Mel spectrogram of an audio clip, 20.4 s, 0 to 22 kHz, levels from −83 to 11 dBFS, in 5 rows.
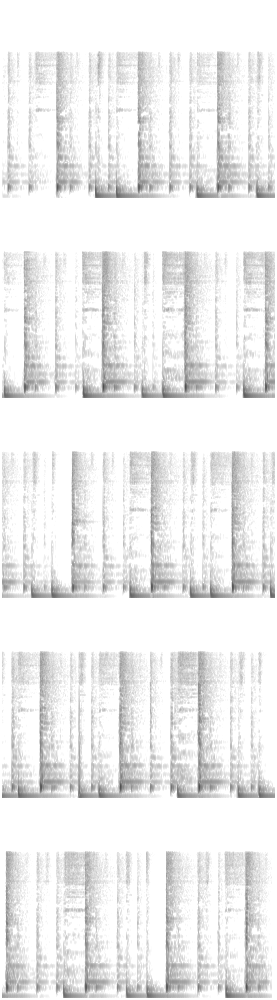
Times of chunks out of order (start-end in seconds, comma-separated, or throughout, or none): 13.43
